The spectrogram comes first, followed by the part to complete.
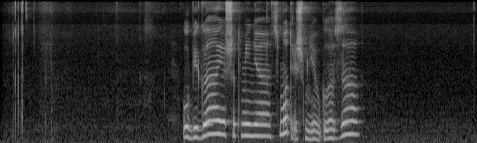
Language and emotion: Russian, sad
